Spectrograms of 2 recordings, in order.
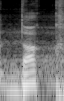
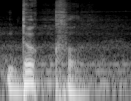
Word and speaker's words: দক্ষ: ওটা দক্ষ নয়। দক্ষ।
